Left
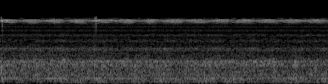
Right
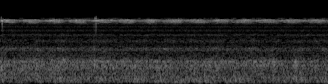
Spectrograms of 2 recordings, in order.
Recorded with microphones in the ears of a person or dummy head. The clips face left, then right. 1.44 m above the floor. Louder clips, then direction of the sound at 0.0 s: Left 1 dB; 5° right (ahead or behind).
